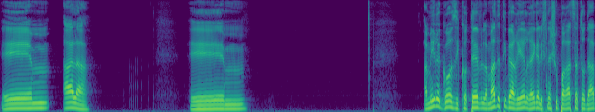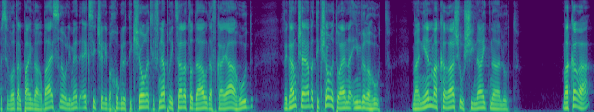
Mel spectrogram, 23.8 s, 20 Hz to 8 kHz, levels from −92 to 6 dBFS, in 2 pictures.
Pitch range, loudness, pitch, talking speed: 120-150 Hz, -16 LUFS, 135 Hz, 110 wpm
